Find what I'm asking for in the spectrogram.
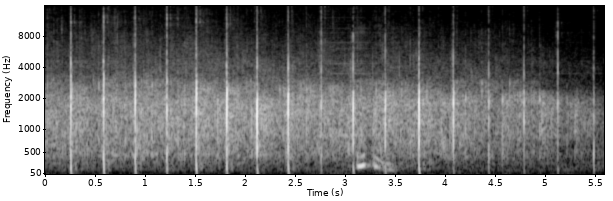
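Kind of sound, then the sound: crowd, audience applauding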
